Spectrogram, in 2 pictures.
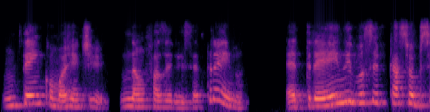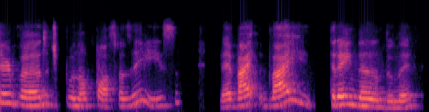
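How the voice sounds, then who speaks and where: A woman chatting casually as a course participant on a group video call, lively and acting out the conversations she recounts. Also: medium pitch, moderate pace. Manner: lively, acts out quoted dialogue. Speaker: course participant sharing her experience.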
